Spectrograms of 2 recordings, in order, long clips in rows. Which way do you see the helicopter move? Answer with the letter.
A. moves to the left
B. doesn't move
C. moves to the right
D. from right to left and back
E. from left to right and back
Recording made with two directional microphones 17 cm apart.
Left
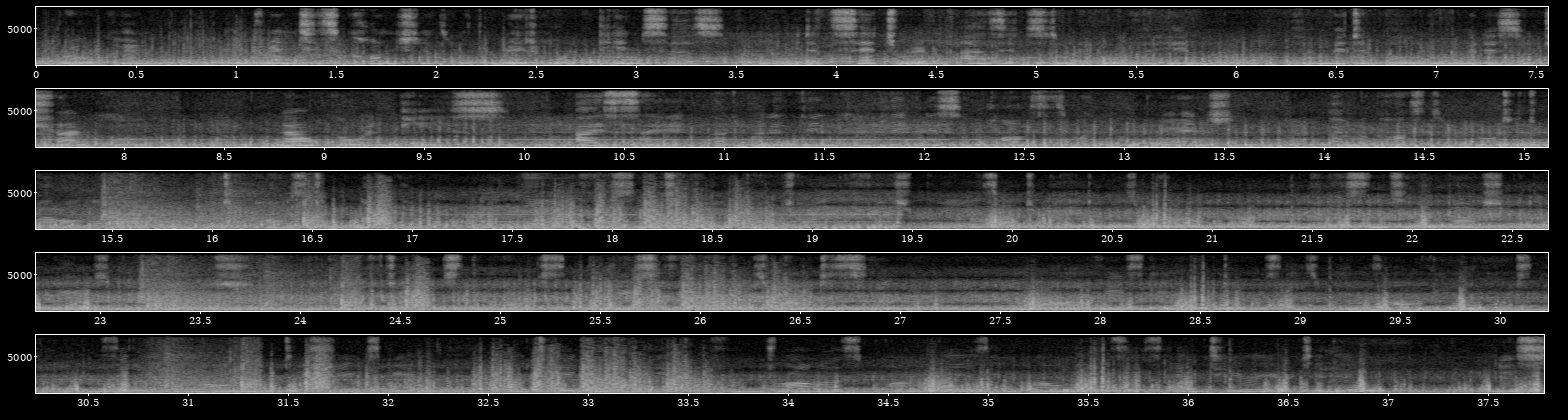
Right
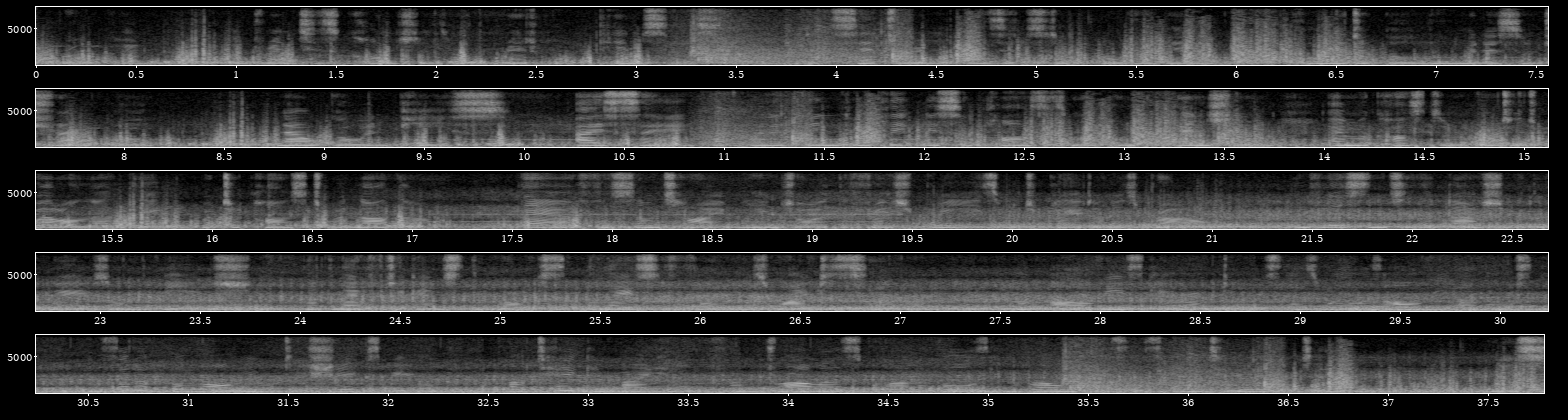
C.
